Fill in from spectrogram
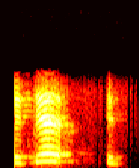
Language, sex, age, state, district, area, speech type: Assamese, female, 18-30, Assam, Udalguri, rural, conversation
